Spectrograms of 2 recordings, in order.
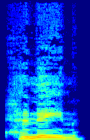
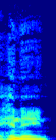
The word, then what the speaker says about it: Henein: It's Henein. I tell people it's like inane, but Henein. Okay, Henein.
